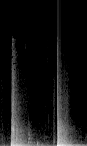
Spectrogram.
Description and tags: banging screen door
